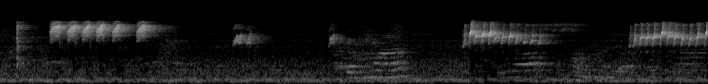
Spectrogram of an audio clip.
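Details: Flamboyan, the pied fantail, singing hard as a master recording for songbird training: short runs of shrill chirps broken by gaps, with softer lower whistled notes between bursts.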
